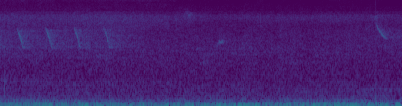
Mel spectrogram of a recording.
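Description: A bird calling a quick run of short, descending chirps in the first second and a half, with one more chirp near the end, over a steady low rumble.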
